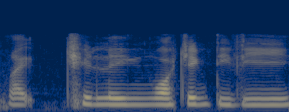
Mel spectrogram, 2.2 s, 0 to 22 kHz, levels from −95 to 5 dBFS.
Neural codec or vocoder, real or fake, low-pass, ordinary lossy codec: none; real; 7.2 kHz; AAC, 48 kbps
